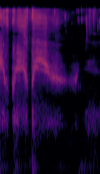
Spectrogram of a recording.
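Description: A dog breathing and sniffing right against a phone's microphone: several short breathy huffs, fading near the end.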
